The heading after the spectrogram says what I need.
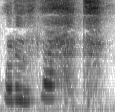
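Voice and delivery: very high, slow incredulous squeal; dying with disbelief. Retold or imitated. Two friends seeing the robber's fake weapon, squealed disbelief. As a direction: squeal it in mock hysterical disbelief. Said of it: "instantly look at each other and start dying".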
